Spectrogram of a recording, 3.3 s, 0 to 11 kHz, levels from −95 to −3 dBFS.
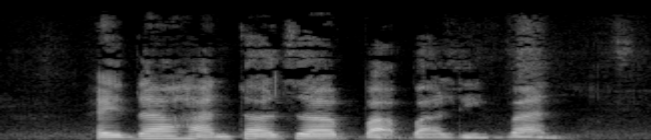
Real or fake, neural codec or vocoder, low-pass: real; none; 9.9 kHz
